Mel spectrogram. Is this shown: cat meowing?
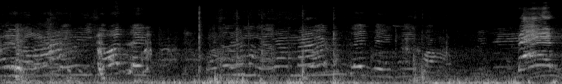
no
